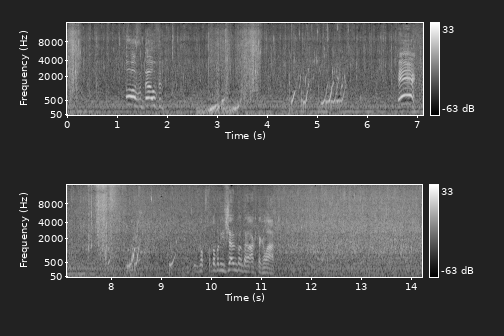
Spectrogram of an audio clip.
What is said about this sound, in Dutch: Jezus, wat, wat is dat voor een geluid? Dat lijkt wel alsof er een complete schelde die tunnel binnen gut.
